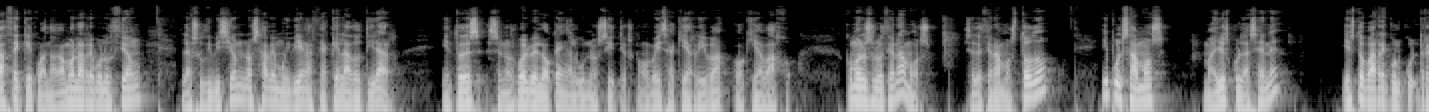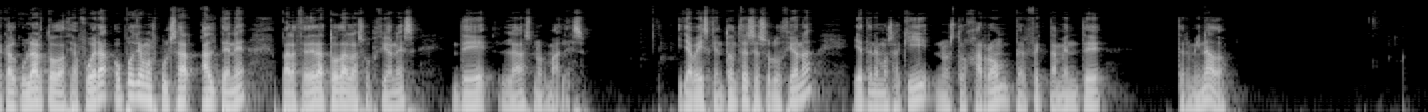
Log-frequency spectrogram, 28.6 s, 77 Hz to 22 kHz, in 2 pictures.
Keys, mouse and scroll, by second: 7.7 Tab, 9.0 a, 9.3 a, 9.6 a, 12.8 shift+n, 16.4 alt+n, 20.2 click, 20.7 Tab.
